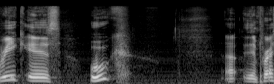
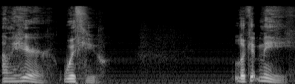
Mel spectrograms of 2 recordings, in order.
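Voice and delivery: calm reassurance; 6 semitones lower, 6 dB quieter than usual. Acted. Jesus calming the frightened Israelites, soft and reassuring. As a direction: voice sinking low and soft. Jesus calms the panicking crowd.

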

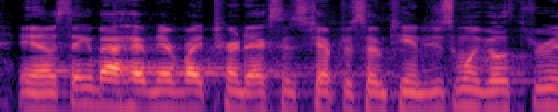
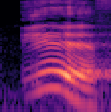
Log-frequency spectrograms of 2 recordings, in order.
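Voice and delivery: "if" high, loud and isolated; stress on if; 7 semitones higher, 7 dB louder than usual. Shown as a demonstration. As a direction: hammer home the word "if". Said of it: "we miss that word all the time".

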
